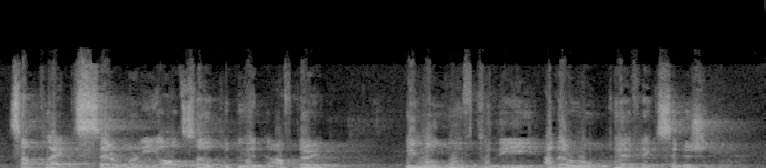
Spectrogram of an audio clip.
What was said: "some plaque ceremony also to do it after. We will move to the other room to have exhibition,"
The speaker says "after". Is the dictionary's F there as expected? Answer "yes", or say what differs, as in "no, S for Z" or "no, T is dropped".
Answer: yes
